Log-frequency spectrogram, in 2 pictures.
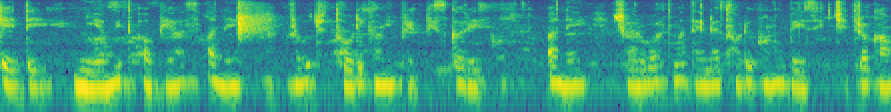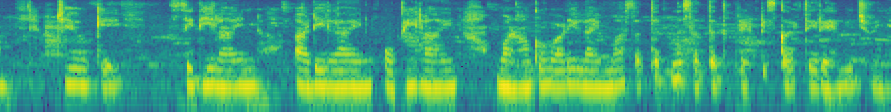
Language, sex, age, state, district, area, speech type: Gujarati, female, 18-30, Gujarat, Junagadh, rural, spontaneous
